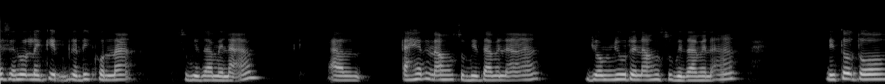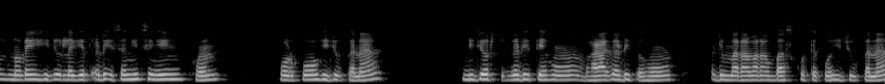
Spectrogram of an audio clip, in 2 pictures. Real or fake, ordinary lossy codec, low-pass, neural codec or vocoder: fake; none; 7.2 kHz; codec, 16 kHz, 4 kbps, FunCodec, trained on Chinese and English, 50 frames a second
